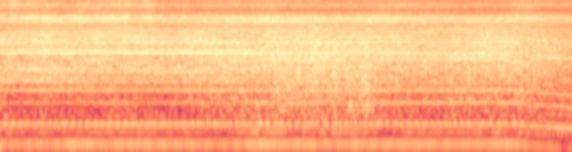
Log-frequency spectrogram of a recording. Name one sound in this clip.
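A model helicopter's engine whines steadily close by.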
